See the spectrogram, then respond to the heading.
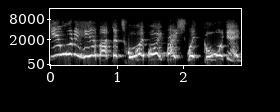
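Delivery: very high, loud, bright, belted-out voice. Playing with toy trains and voicing one of them, Philip impression. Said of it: "That's my Philip impression".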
